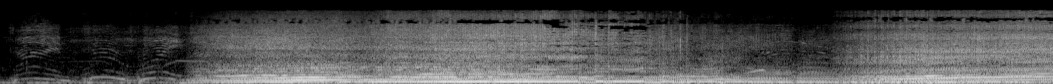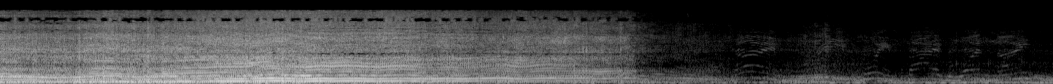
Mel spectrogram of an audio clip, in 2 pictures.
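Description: Mud-race vehicle engines run hard at full throttle in two passes: the first starts about two seconds in and drops near eight seconds, and the second rises and falls in pitch as it revs, ending about seventeen seconds in.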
